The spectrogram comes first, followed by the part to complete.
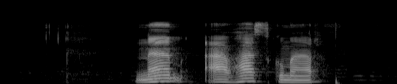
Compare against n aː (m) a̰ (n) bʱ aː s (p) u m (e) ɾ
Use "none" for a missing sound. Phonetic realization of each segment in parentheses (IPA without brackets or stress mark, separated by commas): m, none, k, a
